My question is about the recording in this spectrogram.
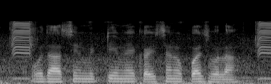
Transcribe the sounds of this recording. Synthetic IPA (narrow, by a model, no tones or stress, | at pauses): od̪aːsinmɪʈːimẽkəɪsənʊpəɾd͡ʒʱoːlaː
